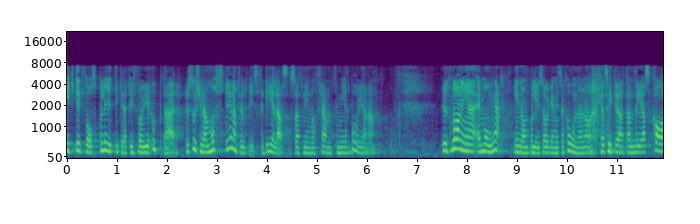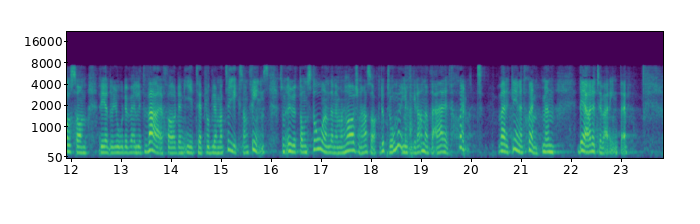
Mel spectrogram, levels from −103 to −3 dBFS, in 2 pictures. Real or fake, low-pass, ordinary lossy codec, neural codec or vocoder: fake; 7.2 kHz; none; codec, 16 kHz in and 24 kHz out, 1.1 kbps, FireRedTTS-2 codec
